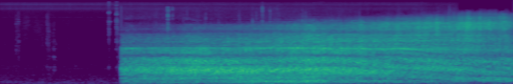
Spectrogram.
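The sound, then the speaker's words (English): Jet aircraft flying overhead on a flight path from Brisbane's new parallel runway: after a faint, brief rumble, a loud, steady engine roar cuts in abruptly and holds to the end. “It's the sound less southeast residents will hear over their homes when Brisbane's new runway opens next year.”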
